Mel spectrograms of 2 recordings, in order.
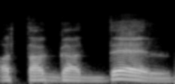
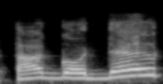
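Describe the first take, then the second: First: The verb's first vowel is a. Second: The verb's first vowel is o. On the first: This is the standard form. The speaker calls it right. "No, no, ata gadel" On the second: This is the common everyday form. The speaker calls it wrong. "most Israelis would say"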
